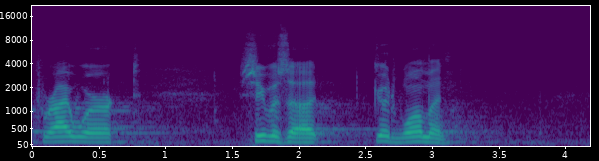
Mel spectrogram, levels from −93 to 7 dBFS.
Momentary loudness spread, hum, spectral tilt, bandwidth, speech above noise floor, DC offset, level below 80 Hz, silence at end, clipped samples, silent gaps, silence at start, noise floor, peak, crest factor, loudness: 13 LU; none; -7 dB/octave; 10 kHz; 32 dB; under 0.1%; -78 dBFS; 0.95 s; under 0.1%; none; 0 s; -71 dBFS; -24 dBFS; 18 dB; -40 LUFS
